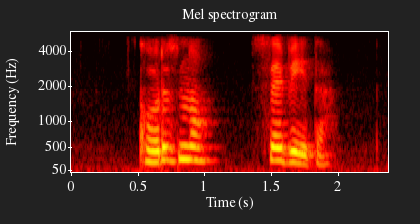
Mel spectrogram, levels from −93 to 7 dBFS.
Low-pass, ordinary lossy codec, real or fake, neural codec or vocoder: 5.4 kHz; MP3, 48 kbps; real; none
